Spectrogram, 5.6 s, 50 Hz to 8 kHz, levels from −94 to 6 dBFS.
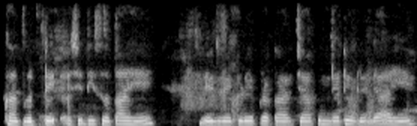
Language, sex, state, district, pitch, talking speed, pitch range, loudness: Marathi, female, Maharashtra, Dhule, 205 Hz, 95 wpm, 200-210 Hz, -17 LUFS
